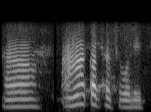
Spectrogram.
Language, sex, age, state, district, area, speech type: Maithili, female, 45-60, Bihar, Madhepura, rural, conversation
